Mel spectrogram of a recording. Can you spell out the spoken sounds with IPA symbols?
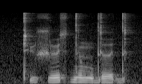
tʼyʃøsdə̃m dəd

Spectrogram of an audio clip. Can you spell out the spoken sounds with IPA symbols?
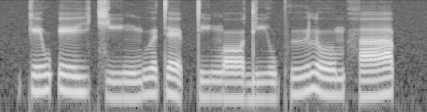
ke˧˥wʔeː˧j t͡ɕiː˩ŋmu˧ə̯t̪ɛː˧˩p̚ t̪i˩ŋɔː˩ diː˩wpʰɯː˧˥loː˧m haː˧˥p̚

